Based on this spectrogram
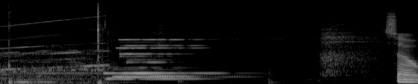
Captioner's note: keyboard clacking; sighs; cricket chirping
